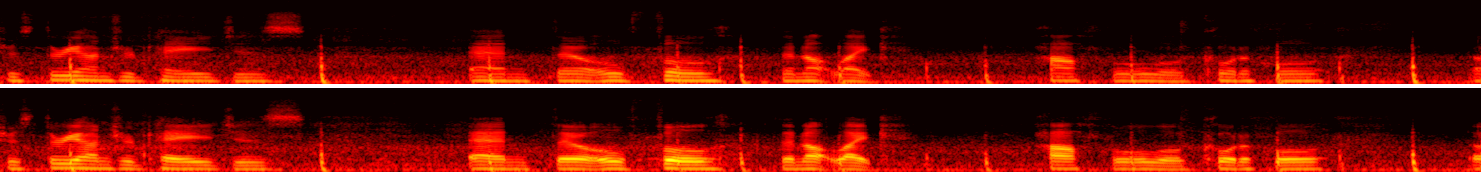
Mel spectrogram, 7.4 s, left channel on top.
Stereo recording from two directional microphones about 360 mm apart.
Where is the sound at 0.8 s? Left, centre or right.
Centre.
